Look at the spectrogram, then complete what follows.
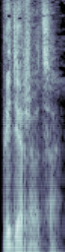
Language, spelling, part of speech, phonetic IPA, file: Russian, придерживаться, verb, [prʲɪˈdʲerʐɨvət͡sə], Ru-придерживаться.ogg
- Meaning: 1. to hold (to), to keep (to) 2. to stick, to adhere 3. passive of приде́рживать (pridérživatʹ)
